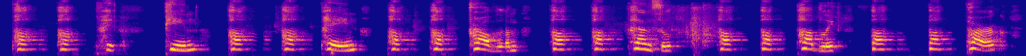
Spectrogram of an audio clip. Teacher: খেয়াল করো, দুই ঠোঁট আগে একসাথে মিলাবে, মিলিয়ে তারপরে বলবে হ, বাতাসটা ছেড়ে দিবে। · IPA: /p/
